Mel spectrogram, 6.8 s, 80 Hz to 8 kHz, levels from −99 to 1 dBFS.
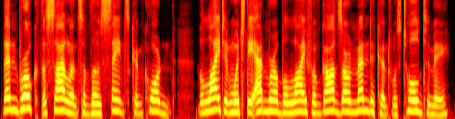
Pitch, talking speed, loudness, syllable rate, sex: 210 Hz, 200 wpm, -19 LUFS, 5.4 syllables/s, female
